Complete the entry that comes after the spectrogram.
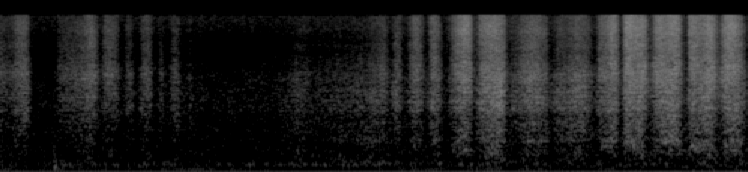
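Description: A flat bristle paint brush is swept in strokes across the lower area of a large stretched cotton canvas, taut fabric over a wooden frame on an easel, applying pink paint. Soft, bright rubbing and swishing is heard, quiet and even for the first three seconds, then growing into louder, steady, rhythmic strokes with a dry scratchy hiss.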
